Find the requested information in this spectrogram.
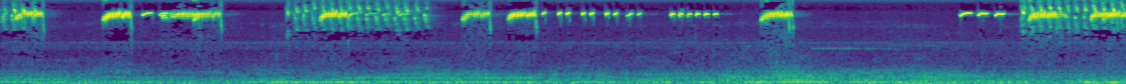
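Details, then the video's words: A female blue-crowned hanging parrot calls to lure red-necked males. Clusters of piercing squeaks and rattling buzzy bursts recur every second or two over about eleven seconds, with short quiet gaps. "Suara serindit betina buat pancingan jantan leher merah"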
